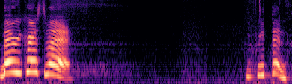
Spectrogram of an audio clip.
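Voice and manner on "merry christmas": pumped-up, hyped-up cheer, very high and loud. Co-host retaking a video intro after being told to hype it up. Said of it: "Hype it up".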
